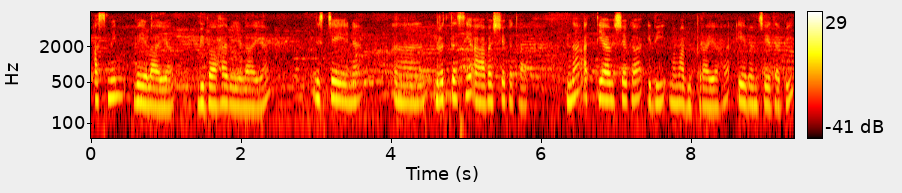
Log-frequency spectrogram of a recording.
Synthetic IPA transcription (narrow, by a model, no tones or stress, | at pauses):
ɐsminʋeːɭaːjɐʋiʋaːɦɐʋeːɭaːjɐ | nist͡ʃɐjeːnɐ | nɾɨt̪ːɐsjɐʔaːʋɐʃjɐkɐt̪ɐ | nɐʔɐt̪jaːʋɐʃjɐkaʔid̪imɐmɐbʱipɾaːjɐɦɐ̆eːʋɐmt͡ʃeːd̪ɐpi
